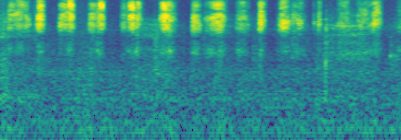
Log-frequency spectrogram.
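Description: Marker pen writing on flip-chart paper: a run of short, high scratchy strokes, about four a second, that stops near the end.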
